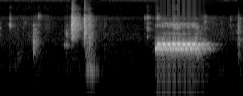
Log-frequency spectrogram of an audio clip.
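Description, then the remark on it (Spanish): A few soft clicks and rustles, then the speaker's own phone rings during her introduction: one steady, slightly pulsing electronic tone lasting under a second before it stops. No one speaks. “Em, ay, está mi teléfono, perdón.”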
